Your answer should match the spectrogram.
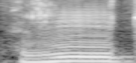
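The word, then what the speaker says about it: read: ঝাল বুঝাই মসলাও বুঝাই রিড মানে পড়া রিড মানে পড়া এর পাস্ট ফর্মের উচ্চারণ কিন্তু রেড যদিও বানানটা একই একটু জেনে রাখবেন রিড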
